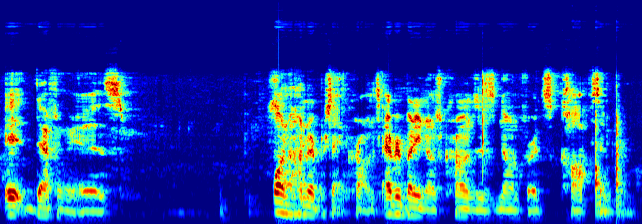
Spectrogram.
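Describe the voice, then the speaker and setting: A young man from the US Midwest co-hosting a casual podcast, joking and rambling with deadpan asides, coughing now and then. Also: low-pitched, normal speed. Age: young adult. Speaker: podcast co-host. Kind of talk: casual chat. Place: apartment living room. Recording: dull lo-fi home recording, faint noise.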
